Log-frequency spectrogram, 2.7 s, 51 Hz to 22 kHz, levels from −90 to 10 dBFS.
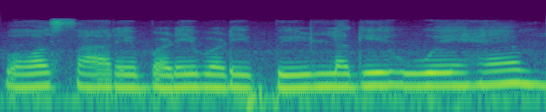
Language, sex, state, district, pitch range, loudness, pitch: Hindi, female, Uttar Pradesh, Deoria, 195-215 Hz, -13 LUFS, 205 Hz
